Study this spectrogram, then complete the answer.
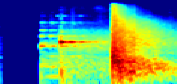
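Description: Carbide shooting on New Year's Eve: a faint ringing metallic tone, then one loud booming bang with a long fading echo outdoors.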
